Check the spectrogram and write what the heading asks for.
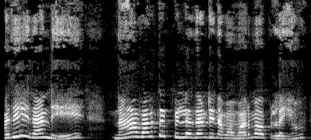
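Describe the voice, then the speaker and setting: A woman voicing a shrill fretting cartoon mother. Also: expressive, a little fast, fairly bright tone. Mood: anxious, scolding. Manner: scolds with blunt insults, frets aloud. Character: worried, scolding middle-aged Tamil mother. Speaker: mother in a family cartoon serial. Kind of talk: cartoon serial voice acting.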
